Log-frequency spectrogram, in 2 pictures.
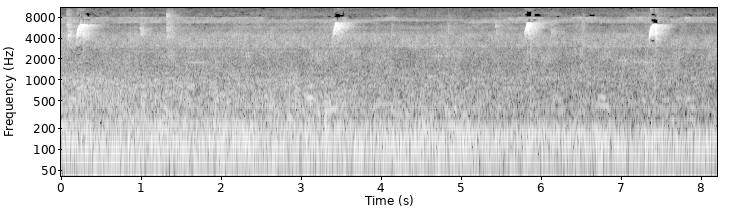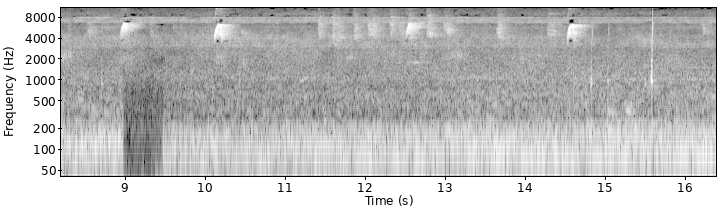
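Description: A bird chirping: about eight short, high chirps, each a quick downward sweep, repeated every couple of seconds over a faint steady high whine and soft background hiss.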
